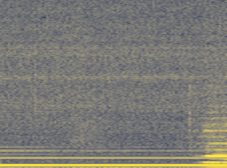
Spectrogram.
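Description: A single woodwind instrument holding one long, steady low note.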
